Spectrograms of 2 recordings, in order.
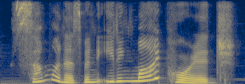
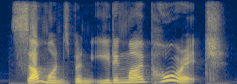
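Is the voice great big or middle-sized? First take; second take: middle-sized; great big. First: It is said in a middle-sized voice. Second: It is said in a great big voice.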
